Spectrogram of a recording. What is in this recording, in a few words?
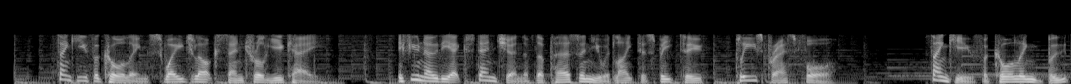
ivr telephone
